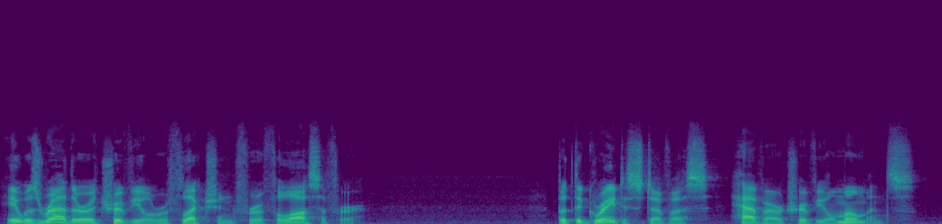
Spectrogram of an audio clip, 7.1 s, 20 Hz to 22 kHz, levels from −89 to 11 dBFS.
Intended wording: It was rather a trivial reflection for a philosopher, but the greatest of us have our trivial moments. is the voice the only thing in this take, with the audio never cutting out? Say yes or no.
yes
